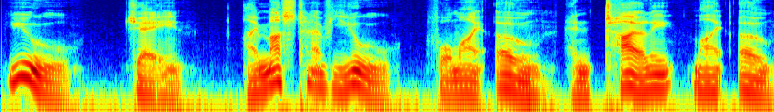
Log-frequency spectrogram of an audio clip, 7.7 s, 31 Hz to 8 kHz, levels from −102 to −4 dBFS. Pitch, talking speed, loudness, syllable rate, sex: 95 Hz, 85 wpm, -21 LUFS, 2.6 syllables/s, male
